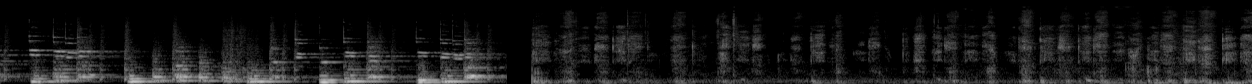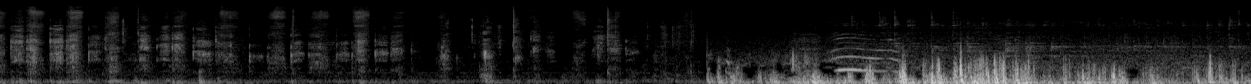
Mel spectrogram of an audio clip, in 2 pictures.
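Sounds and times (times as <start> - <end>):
dog panting: 5.3 - 19.6.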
